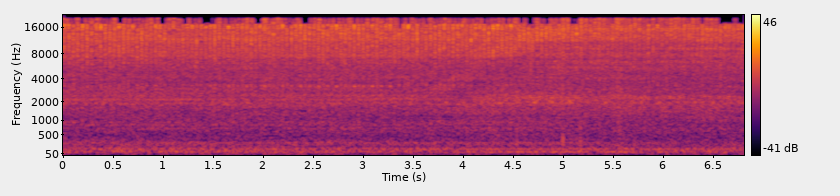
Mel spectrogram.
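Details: 2007 Toyota (Yaris) idling with the AC load on, after the faulty ignition coil was replaced with the customer's old spare coil. Steady, even idle with no stumble, hunting or misfire beat. The earlier jerking and hunting are gone.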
